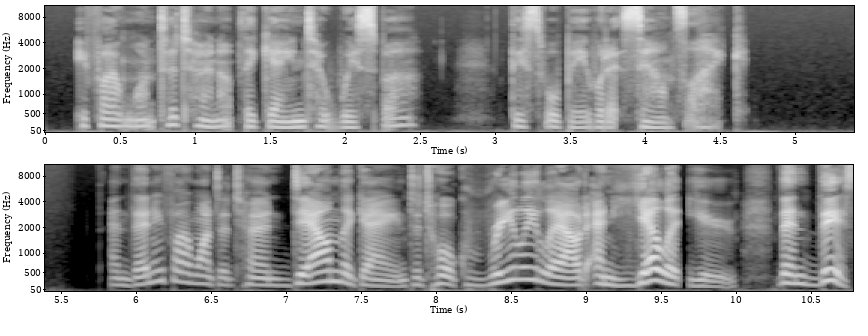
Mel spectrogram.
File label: VO Booth Raw Sample Melbourne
